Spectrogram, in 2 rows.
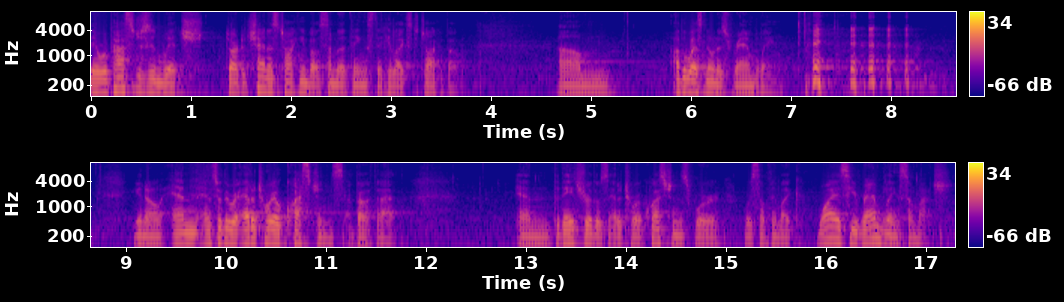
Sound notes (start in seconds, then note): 7.1 chuckle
